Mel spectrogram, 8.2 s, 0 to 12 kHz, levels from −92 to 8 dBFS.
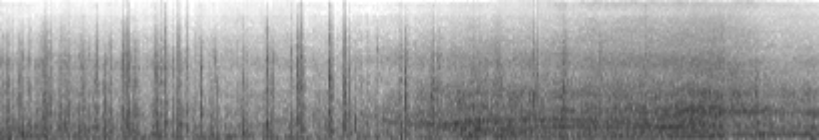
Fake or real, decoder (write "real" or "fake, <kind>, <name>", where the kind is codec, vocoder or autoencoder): fake, codec, SNAC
